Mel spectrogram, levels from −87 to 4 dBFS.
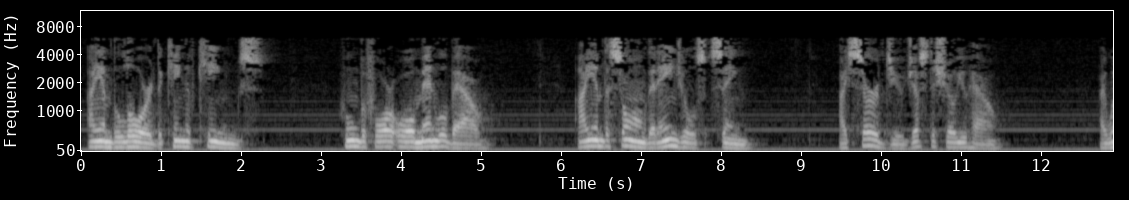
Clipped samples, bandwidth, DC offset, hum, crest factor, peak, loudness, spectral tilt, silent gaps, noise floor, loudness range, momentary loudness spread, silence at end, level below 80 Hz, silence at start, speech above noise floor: under 0.1%; 6.4 kHz; under 0.1%; none; 16 dB; -6 dBFS; -22 LUFS; -5.5 dB/octave; none; -50 dBFS; 4 LU; 13 LU; 0 s; -50 dBFS; 0.1 s; 28 dB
